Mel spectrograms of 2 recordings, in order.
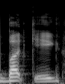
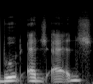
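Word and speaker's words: Buttigieg: win again so I am not feeling the butt gek and I know that I'm mispronouncing his name it's actually pronounced boot Edge Edge so bued Edge or whatever I'm just going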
